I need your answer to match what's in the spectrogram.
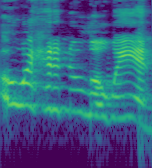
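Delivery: very high, loud, super-excited gush. Replaying how they sounded in earlier videos, replaying past super excitement. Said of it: "I'm like super excited".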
